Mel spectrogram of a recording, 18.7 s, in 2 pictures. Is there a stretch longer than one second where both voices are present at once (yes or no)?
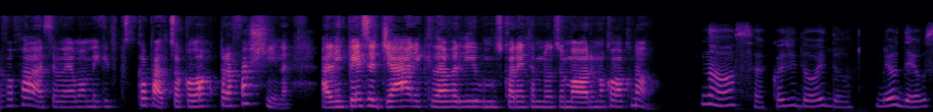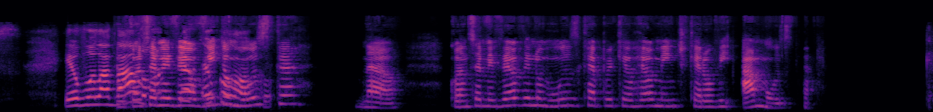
yes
